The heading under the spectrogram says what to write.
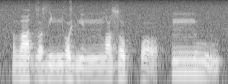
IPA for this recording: ðˤ ɛ d ɔ z i ɲ ɔ vʲ ã nː ɔ zˤ u pː ɔ | nː u

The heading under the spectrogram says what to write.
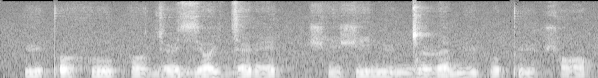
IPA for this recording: y pʼ o h u pʰ o d ø zʲ ɔ j d e ɽ e | t͡ʃʰ i ʃ i ŋ y ŋ͡ǀ ø ɭ ɛ m y p u pʼ y t͡ʃʰ ɔ

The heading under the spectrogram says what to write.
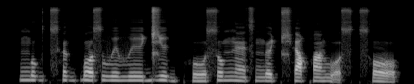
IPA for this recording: ŋ u ɡ t͡sʰ ʏ ɡ ɓ o s v i v iː d͡ʑ i ɡ pʰ u s u ŋ ẽː s ŋ ʏ t͡ɕʰ e qʷ ẽ v o̰ s t͡sʰ o

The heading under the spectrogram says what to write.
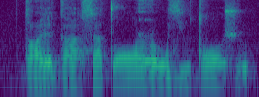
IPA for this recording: dˤ ɛː ɡ aː s a t̪ ɔː ʕ oː zʲ uː d ɔː ʃ ʊ

